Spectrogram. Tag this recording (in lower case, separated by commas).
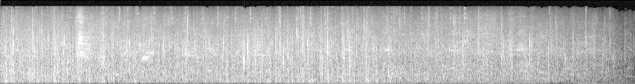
people running, run, speech, outside, rural or natural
